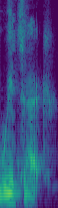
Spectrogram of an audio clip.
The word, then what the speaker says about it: WTACH: we're very fortunate in in we tech that's how we pronounce it that we have a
